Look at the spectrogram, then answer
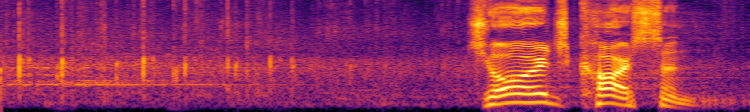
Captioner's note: everyone applauding and cheering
